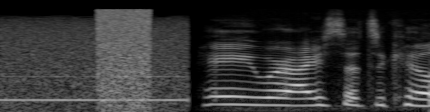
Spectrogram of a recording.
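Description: A young woman speaks brightly and with animation into a microphone, close by.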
